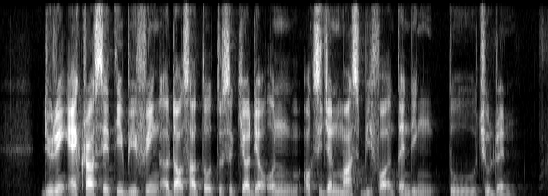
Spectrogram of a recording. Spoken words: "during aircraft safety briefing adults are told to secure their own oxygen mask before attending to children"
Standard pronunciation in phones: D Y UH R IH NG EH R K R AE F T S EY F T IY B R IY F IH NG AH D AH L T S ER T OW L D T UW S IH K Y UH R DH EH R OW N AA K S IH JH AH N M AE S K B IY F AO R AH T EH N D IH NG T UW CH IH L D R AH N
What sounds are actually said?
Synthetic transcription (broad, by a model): D Y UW R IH NG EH K R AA F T S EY T IY B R IY F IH NG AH D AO T S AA T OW T UW S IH K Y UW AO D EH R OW N AA K S IH JH AH N M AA S B IY F AO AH T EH N D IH NG T UW CH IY L D R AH N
